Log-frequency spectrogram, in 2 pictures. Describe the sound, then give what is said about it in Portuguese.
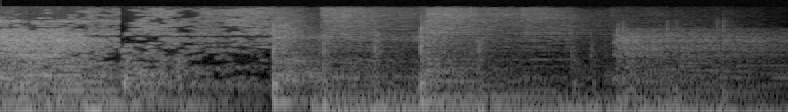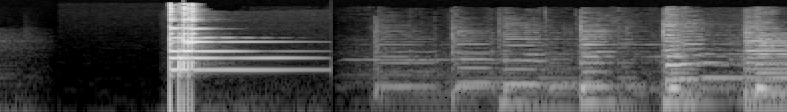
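A single bright clink of wine glasses touching in a toast, ringing briefly and clearly, between stretches of background music. “Adorei esse vinho. Brinde história? Tchim-tchim!”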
